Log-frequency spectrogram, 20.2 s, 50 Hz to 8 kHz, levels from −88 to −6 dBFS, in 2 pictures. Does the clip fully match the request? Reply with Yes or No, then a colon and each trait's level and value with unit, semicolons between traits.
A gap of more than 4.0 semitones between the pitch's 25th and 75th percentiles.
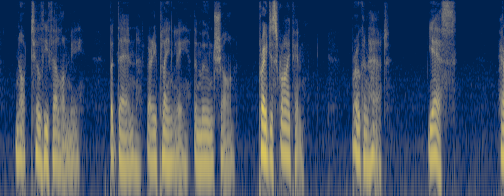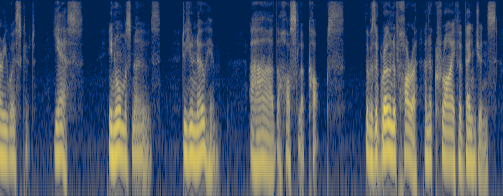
No: average, 3.3 semitones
